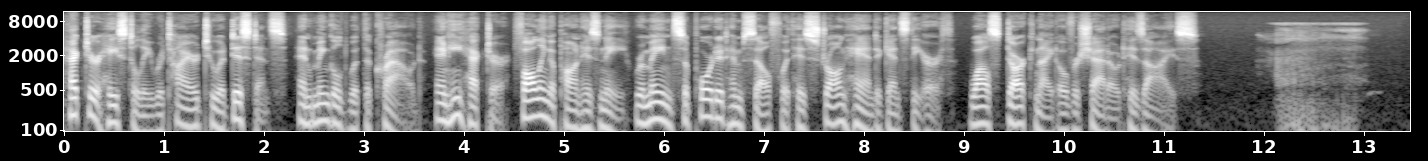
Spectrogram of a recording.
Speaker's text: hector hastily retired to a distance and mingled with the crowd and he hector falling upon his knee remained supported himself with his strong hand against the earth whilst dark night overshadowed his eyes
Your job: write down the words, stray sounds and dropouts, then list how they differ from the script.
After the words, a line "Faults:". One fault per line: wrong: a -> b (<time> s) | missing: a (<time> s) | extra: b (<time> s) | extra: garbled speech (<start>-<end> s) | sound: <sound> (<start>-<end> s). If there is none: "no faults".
hector hastily retired to a distance and mingled with the crowd and he hector falling upon his knee remained supported himself with his strong hand against the earth whilst dark night overshadowed his eyes
Faults:
sound: breath (11.9-13.2 s)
